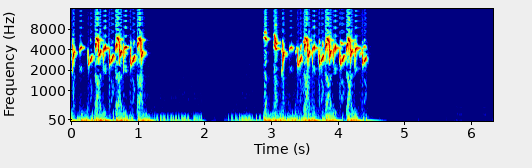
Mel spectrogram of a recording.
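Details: Moroccan European goldfinch singing two brief, liquid phrases of quick rising and falling chirps, separated by a quiet stretch, with a single high note at the very end.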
